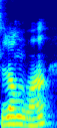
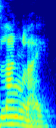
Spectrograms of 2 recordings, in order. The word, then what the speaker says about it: Langlois: It's spelt Langlois, and in Jersey we pronounce that as Langlois. In Guernsey they pronounce that as Langley or Longley.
